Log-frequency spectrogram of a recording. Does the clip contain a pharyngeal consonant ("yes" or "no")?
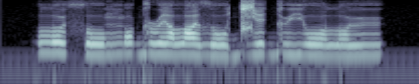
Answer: no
